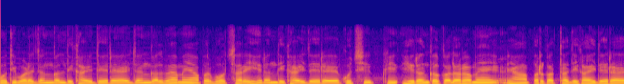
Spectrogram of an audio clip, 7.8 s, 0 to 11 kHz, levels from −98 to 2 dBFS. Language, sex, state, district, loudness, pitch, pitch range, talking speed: Hindi, male, Bihar, Vaishali, -17 LUFS, 140 Hz, 135-145 Hz, 255 wpm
